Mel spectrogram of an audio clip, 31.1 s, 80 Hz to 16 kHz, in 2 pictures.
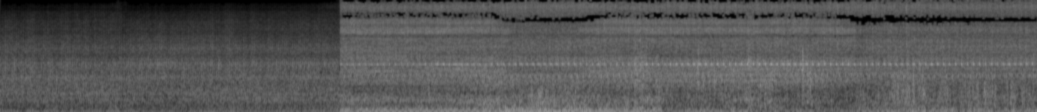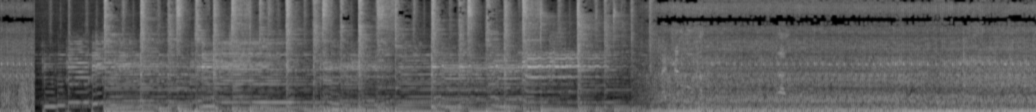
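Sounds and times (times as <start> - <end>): thin steady whine: 0.0 - 16.1
tractor diesel engine running: 0.0 - 31.0.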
